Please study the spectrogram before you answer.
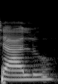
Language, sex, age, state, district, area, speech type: Hindi, female, 18-30, Bihar, Vaishali, rural, read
